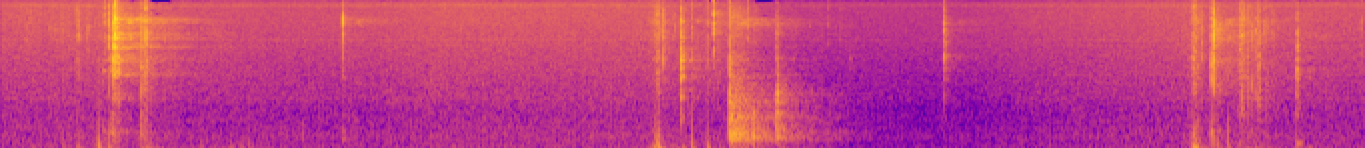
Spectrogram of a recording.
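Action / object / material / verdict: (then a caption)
scrape / bar of soap cut with a knife blade / soap / none. A utility knife blade slices through a small, solid peach-orange bar of soap, peeling off thin slices. Three bursts of crisp scraping and crunching come with short, dry low thuds, and faint clicks fall in the quiet gaps between the cuts.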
